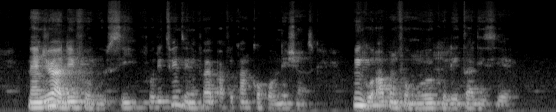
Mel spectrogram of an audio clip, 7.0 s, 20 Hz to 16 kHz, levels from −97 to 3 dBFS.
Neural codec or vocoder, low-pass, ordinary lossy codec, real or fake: none; 14.4 kHz; Opus, 32 kbps; real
